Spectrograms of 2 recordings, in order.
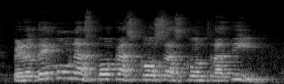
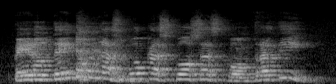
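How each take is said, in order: The two takes are said the same way.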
